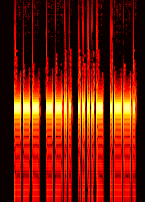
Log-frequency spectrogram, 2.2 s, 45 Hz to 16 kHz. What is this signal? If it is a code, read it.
Morse code, heard as a keyed tone, about 36 wpm, 700 Hz. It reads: OZ4P
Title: DXCC-100 Call Signs - 4 Characters - Repeated 2x - 35wpm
